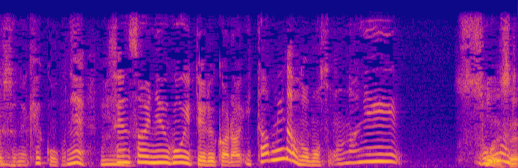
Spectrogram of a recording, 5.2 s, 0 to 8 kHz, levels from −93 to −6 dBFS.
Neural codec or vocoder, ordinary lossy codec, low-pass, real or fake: none; none; 7.2 kHz; real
